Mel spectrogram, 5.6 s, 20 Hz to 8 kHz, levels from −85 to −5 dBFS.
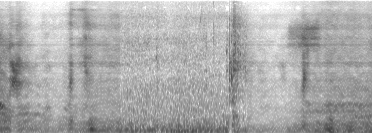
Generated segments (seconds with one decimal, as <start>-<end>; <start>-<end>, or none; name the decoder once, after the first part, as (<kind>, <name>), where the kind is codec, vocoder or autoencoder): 0.0-1.8 (vocoder, Vocos); 3.7-5.6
